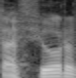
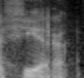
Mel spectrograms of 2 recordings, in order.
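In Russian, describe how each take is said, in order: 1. Второй гласный произносится как 'yo'. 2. Второй гласный произносится как 'e'. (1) "иногда вставляют Ё куда не нужно. Например, говорят афера" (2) "вместо афера"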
